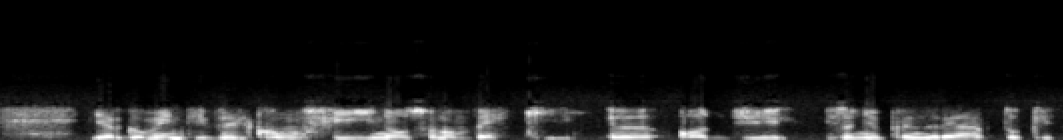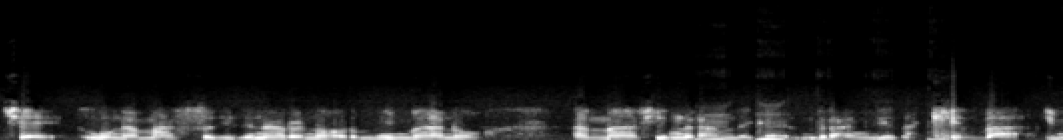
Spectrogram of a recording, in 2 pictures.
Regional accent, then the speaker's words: Naples, Campania, Italy; now in Bologna, Italy; io vivo qui da 35 anni, sono napoletano, noi meridionali abbiamo, come dire, un giudizio critico un po' più laico

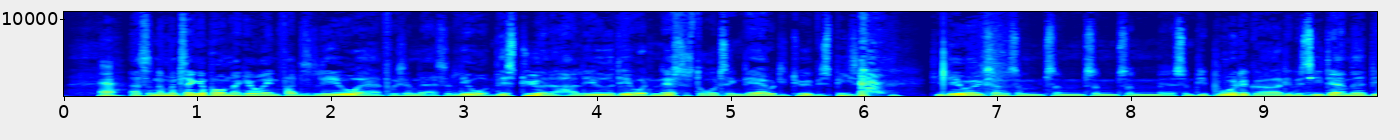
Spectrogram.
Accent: Jutland, Denmark; fordi jeg kommer fra Jylland, jeg kan ikke lide at smide noget ud

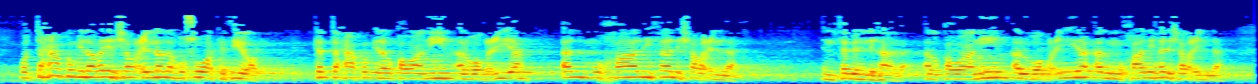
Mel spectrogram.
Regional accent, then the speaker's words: Yemen; مثلا عندنا في اليمن يدرسون القانون

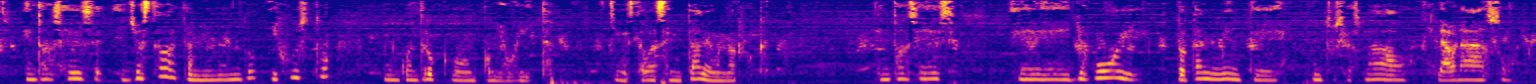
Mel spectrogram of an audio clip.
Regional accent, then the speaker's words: Arequipa, Peru; sí, nuevamente, soy del país de Perú, del departamento de Arequipa

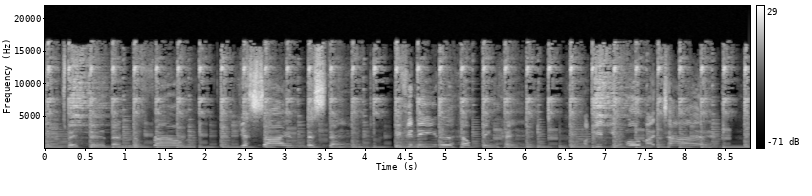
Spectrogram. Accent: France; I grew up in France, where they say, Joyeux Noël.

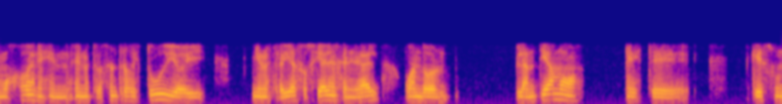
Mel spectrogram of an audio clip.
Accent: Montevideo, Uruguay; en particular yo soy de La Teja, estábamos con los compañeros acá en La Teja

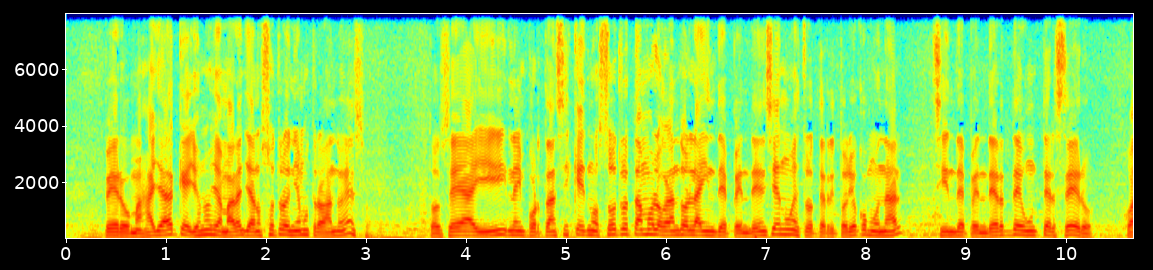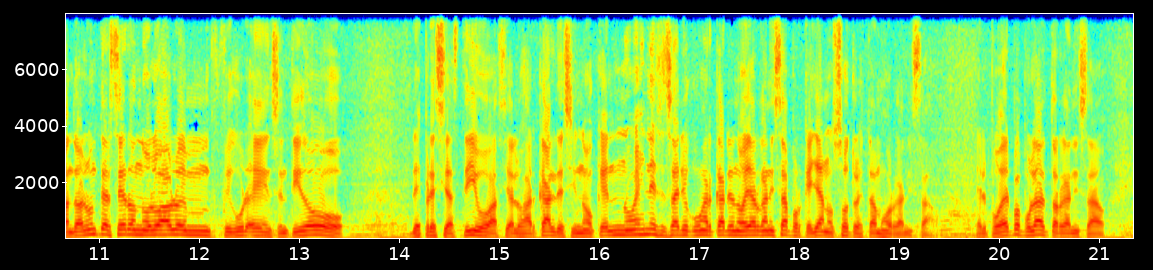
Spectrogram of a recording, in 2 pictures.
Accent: Apure, Venezuela; nosotros somos los centauros de Apure.

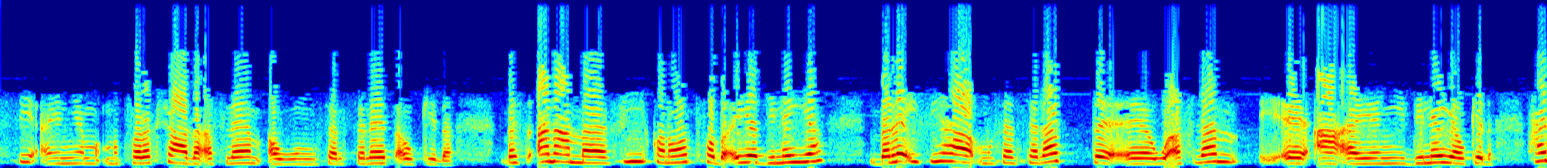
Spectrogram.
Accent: Egypt; يعني إحنا مصريين كتير كده

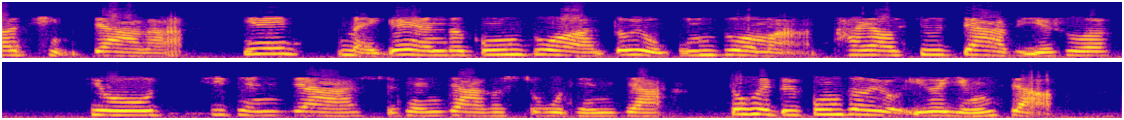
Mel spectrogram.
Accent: Shandong, China; 啊，我是山东人。

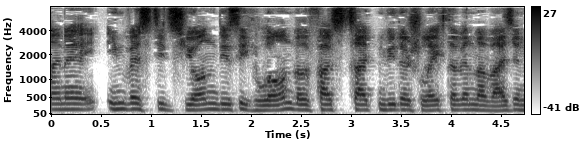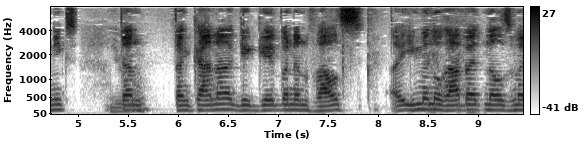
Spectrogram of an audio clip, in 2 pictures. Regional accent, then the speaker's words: Czechia; Nein, ich komme aus Tschechien.

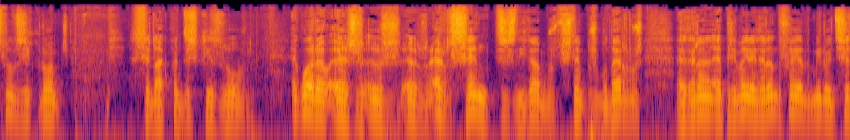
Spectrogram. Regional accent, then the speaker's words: Oliveira, Portugal; born there; Não pude cá ficar porque escolhi uma carreira que nem sequer podia exercer na terra onde nasci. De maneira que, por acaso do destino, tive que exercer as minhas atividades profissionais fora de Oliveira

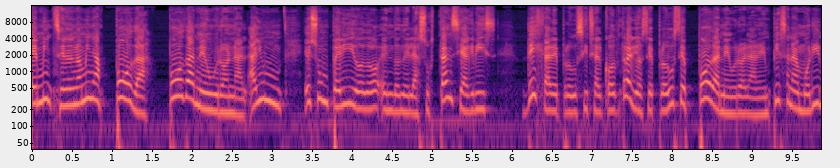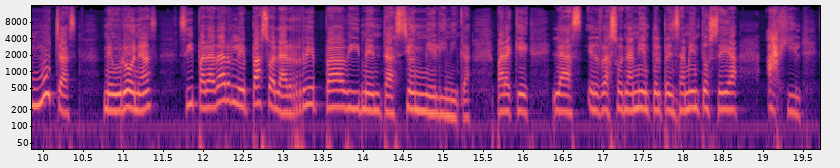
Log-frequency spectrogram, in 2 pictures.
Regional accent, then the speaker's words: Argentina; podemos nosotros como argentinos sentirnos orgullosos porque tenemos una ley que nos protege, ¿sí?

